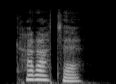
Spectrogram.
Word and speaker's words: karate: And karate might not be the way you pronounce it, but shall we have our native speaker say that word? – Karate.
